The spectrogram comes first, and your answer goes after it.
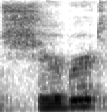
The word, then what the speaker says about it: sherbet: is called rainbows and if you're in pennsylvania it's called sherbert and everywhere else it's called trivit it's spelled sherbet we always always put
